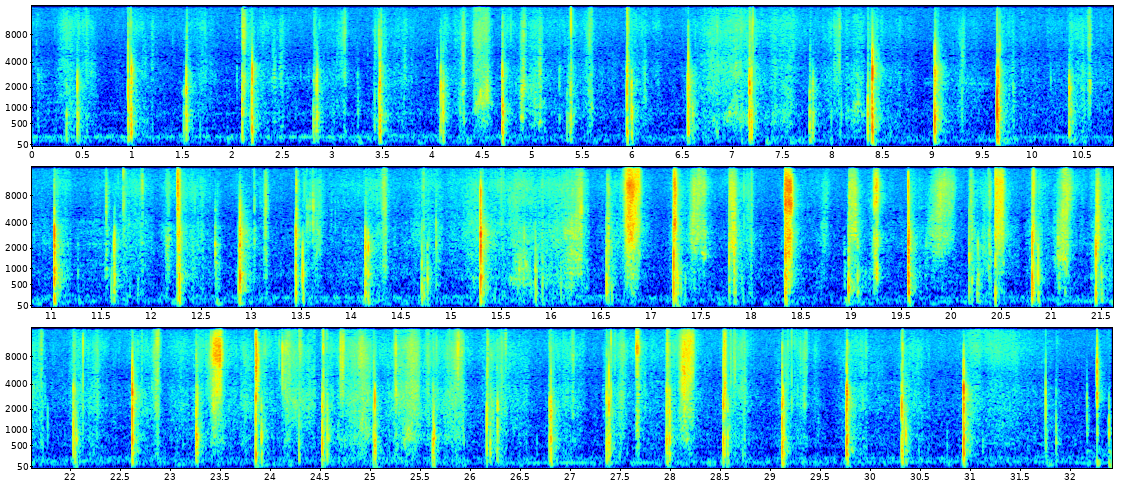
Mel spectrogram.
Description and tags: light footsteps on concrete walking
Sounds of light footsteps on concrete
